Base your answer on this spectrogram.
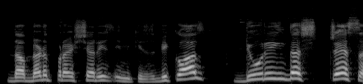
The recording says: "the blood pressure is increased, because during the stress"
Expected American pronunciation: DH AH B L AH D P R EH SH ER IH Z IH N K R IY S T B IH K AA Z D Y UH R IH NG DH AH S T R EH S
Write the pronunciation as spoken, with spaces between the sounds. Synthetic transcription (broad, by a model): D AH B L AH D P R EH SH ER IH Z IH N K R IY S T B IH K AA Z D Y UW R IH NG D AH S T R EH S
